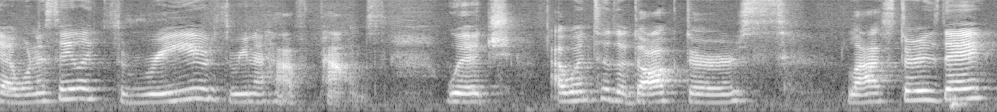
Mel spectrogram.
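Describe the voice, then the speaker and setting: A woman giving a casual vlog update, rambling and filling her talk with "like" constantly. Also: medium pitch. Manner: rambling, fills speech with "like". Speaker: vlogger.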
